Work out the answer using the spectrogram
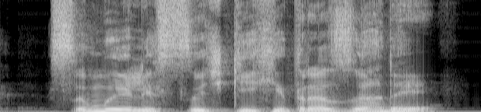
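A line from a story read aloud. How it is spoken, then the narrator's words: Laughing. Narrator (Russian): рассмеялся Дим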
